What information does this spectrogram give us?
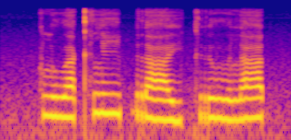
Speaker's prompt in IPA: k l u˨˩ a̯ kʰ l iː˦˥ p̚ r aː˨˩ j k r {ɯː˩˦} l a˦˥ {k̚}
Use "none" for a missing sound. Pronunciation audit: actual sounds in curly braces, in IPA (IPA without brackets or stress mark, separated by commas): ɯː˨˩, t̚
